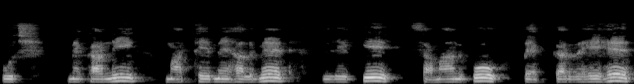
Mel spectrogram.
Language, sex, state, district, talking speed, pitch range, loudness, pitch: Hindi, male, Bihar, Saran, 125 wpm, 125-155 Hz, -22 LUFS, 130 Hz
